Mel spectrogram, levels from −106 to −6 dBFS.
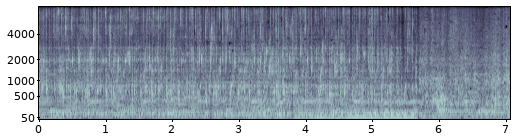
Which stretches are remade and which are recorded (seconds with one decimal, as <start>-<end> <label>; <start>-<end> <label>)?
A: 0.0-2.3 remade; 2.3-4.6 recorded; 4.6-5.0 remade; 5.0-7.1 recorded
